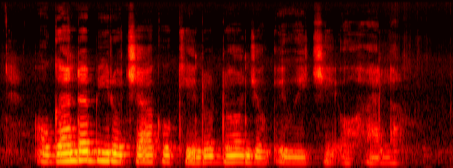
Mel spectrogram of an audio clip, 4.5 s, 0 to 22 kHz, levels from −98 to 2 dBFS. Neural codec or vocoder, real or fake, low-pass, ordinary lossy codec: none; real; none; none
